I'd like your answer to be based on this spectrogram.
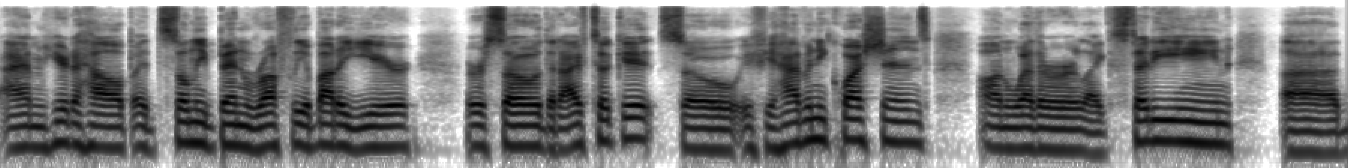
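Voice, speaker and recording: A man whose first language is Spanish, teaching a live online class and talking to students in chat in a relaxed, encouraging way. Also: medium pitch, smooth, dry recording, clean studio sound. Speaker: instructor.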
